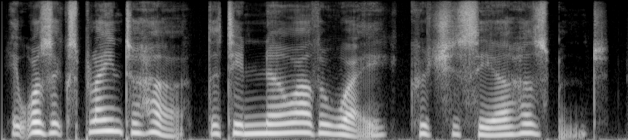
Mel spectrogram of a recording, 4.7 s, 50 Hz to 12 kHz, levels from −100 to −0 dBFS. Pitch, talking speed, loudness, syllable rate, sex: 205 Hz, 190 wpm, -19 LUFS, 4.5 syllables/s, female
